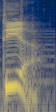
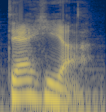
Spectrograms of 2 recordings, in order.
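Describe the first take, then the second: First: The name is said with two syllables. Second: The name is said with three syllables. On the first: The speaker calls it right. "her name was pronounced Dia" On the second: The speaker calls it wrong. "I thought the pronunciation of her name was Dehia"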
